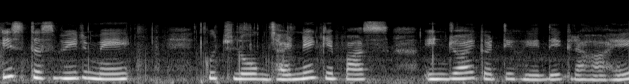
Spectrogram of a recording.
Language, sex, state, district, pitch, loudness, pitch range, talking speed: Hindi, female, Sikkim, Gangtok, 250 Hz, -14 LUFS, 235-275 Hz, 135 wpm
